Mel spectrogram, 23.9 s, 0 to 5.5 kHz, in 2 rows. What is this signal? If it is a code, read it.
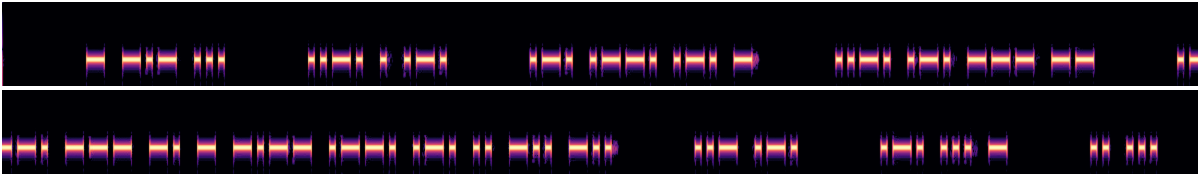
Morse code, heard as a keyed tone, about 20 wpm, 700 Hz. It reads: TKS FER RPRT FROM PONTYPRIDD UR RST IS
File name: UK MASTER QSOs TRAINING / 20WPM / UK MASTER QSOs 0024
